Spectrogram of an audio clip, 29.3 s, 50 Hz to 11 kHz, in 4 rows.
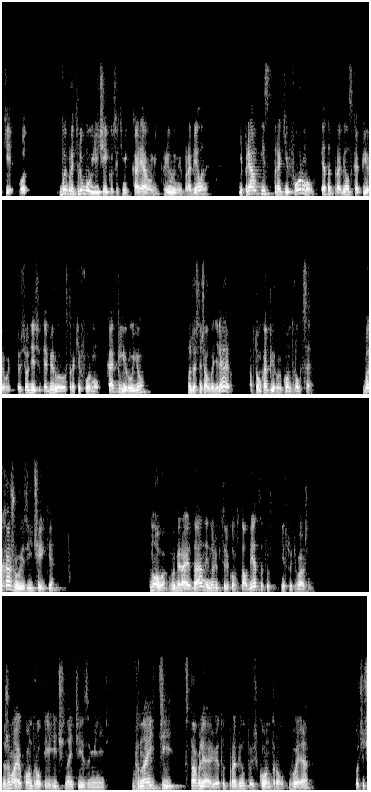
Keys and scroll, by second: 13.1 ctrl+c, 22.5 ctrl+h, 27.8 ctrl+v.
